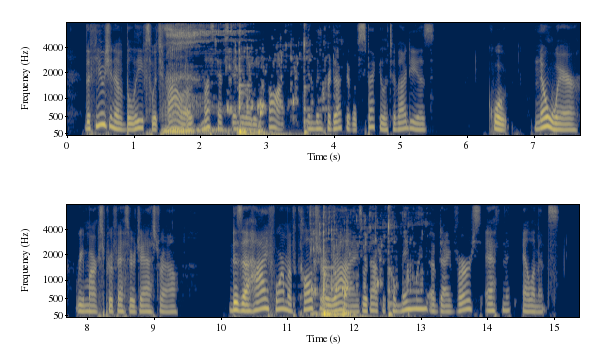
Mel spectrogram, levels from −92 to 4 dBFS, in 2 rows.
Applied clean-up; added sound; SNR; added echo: classical method spectral subtraction.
